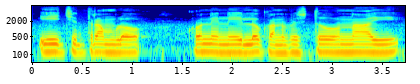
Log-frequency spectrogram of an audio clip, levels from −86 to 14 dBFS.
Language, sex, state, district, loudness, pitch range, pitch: Telugu, male, Telangana, Mahabubabad, -17 LUFS, 125-130 Hz, 130 Hz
